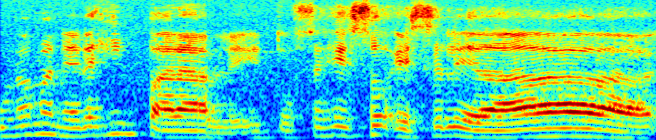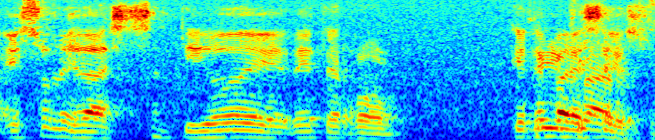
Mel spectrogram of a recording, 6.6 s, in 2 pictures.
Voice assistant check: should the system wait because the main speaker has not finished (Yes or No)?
No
